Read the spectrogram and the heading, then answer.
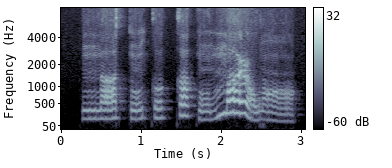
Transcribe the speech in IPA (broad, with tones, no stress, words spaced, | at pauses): nːʌː˩˧tːũ˩˧ kːʊ˧˥˧kːʌː˥kũ˩˧ mːʌː˥ɭɔ˩˧wɾɔ̃ː˨˩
